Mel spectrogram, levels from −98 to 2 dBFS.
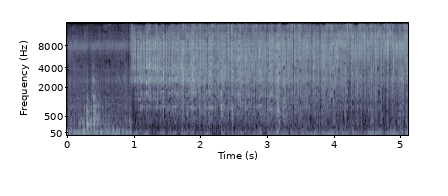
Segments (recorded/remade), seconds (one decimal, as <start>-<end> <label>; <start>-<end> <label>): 0.0-5.1 remade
